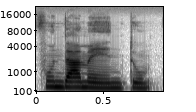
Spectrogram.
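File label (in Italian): "fundamentu", lingua sarda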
